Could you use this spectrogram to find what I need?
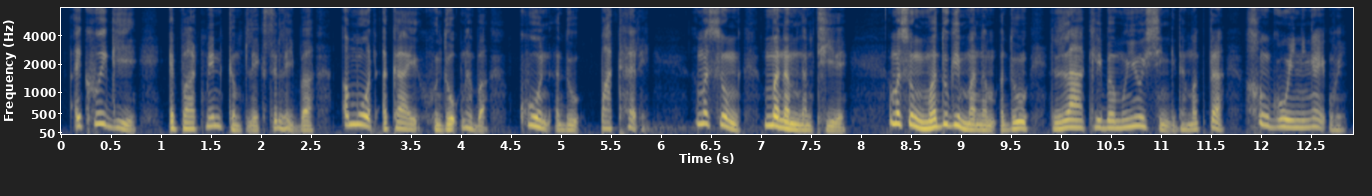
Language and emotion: Manipuri, disgusted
